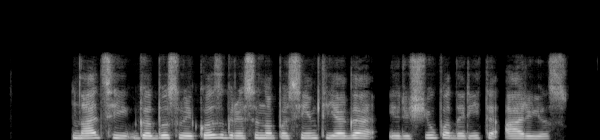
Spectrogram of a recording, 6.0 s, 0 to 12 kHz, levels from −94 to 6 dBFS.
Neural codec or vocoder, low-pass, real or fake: codec, 16 kHz, 4.8 kbps, FACodec; 7.2 kHz; fake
